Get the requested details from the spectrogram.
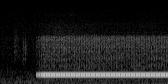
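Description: A telephone ringing tone on the line: one steady, loud, mid-pitched tone held for about two seconds, then cut off, with no voices.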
